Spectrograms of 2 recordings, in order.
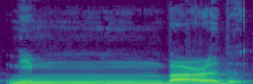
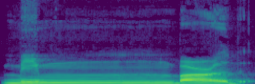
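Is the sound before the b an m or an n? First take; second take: m; m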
